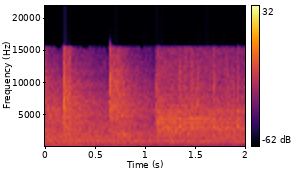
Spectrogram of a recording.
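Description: Short television programme transition sting: loud, dense music that starts abruptly and holds steady, stopping as the presenter's speech resumes at the end.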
